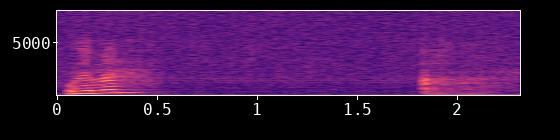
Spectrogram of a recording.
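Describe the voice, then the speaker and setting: A woman's voice: sits high, very animated, extremely slow, slightly rough, heavily acted. An American woman in her thirties acting an anxious, protective older sister and seamstress in a 1950s radio drama, hesitant and polite. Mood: worried, probing. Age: 30s. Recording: dull, noisy old radio recording.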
